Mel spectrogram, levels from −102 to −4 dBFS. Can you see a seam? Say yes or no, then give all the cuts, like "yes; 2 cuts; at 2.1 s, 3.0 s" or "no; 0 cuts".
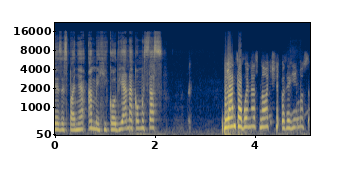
no; 0 cuts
